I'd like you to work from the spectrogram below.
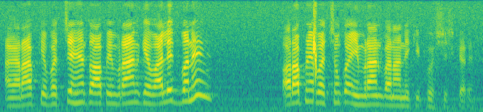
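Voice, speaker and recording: A man with a notably high-pitched voice lectures before an audience, explaining things earnestly. His delivery swells with emphatic rises as he answers questions from the floor. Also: quick pace, bright, forceful tone, a little hiss or hum, rough recording. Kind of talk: public religious talk.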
